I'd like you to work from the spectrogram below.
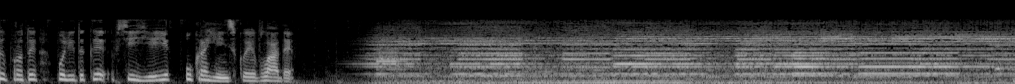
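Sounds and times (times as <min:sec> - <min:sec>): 
speech: 0:00.0 - 0:03.1
low rumble of traffic: 0:03.0 - 0:10.1
car horns honking in protest near government buildings in Ukraine: 0:03.5 - 0:10.1.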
